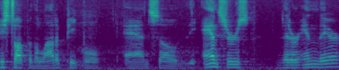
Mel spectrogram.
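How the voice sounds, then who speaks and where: The tone is dark, mellow and somewhat breathy. Intonation stays lively at a fairly slow pace. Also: man, fairly low pitch for a man. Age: 60s. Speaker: former missionary and church planter. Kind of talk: interview.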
